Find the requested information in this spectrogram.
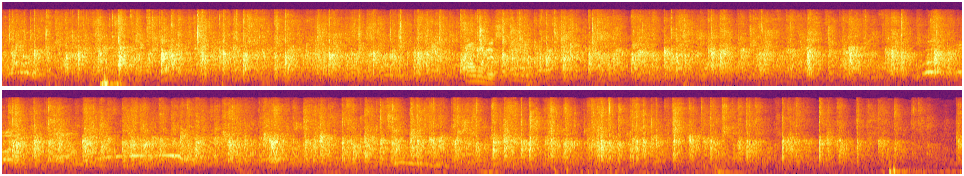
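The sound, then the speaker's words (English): An audience at a Finding Dory filmmakers event gives a warm round of applause to welcome three guests, steady dense clapping that holds at an even level throughout. “So, please welcome, with the warmest round of applause possible, three very important people.”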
